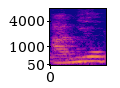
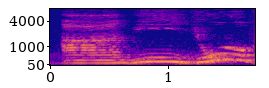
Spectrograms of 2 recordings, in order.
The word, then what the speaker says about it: 아니오: 자, 그래서 이것은 책이요 또는 이것은 책이 아니요라고 하면이 아니오 발음 어떻게 해도 된다고 했어? 원래 기본 발음은 아니오인데 아니요로 발음하는 것도 허용한다고 했죠.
